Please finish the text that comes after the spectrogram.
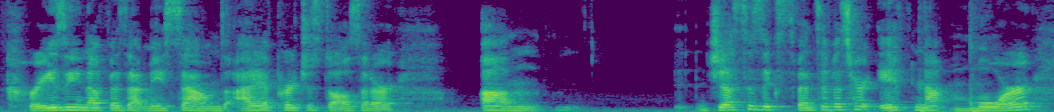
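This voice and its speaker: A man who is sick and hoarse, talking through a casual unboxing and review video as the channel's host, rambling eagerly with lots of ums and likes. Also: unhurried, bright, forceful tone, slight background noise. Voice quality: lower than usual because of the illness. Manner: eager and earnest about the doll. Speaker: doll collector and channel host.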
